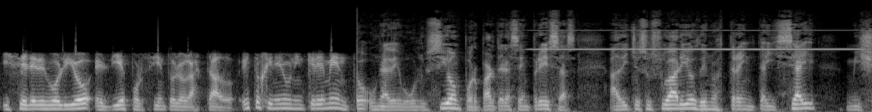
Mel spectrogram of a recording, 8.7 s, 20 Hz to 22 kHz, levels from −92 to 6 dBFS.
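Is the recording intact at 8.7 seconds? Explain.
No. At 8.7 seconds a feedback whistle sits behind the sound. It begins at 5.20 s and runs to the end of the clip. It is a thin, steady tone at 3.6 kHz, roughly 10 dB below the main sound, swelling and fading slowly in level. The likely cause is a loudspeaker-to-microphone loop held right at the edge of feedback. One frequency keeps ringing there, but it never grows into a runaway howl.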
